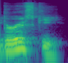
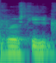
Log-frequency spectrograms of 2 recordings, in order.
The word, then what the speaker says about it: Bruschi: This guy's name is Teddy Bruschi, B R E W S K A S K I. Spelled like beer, you know, a brew.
